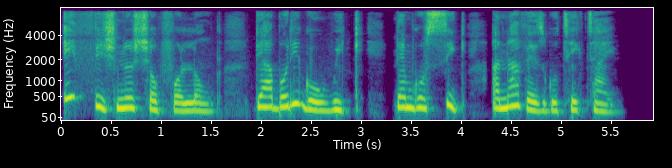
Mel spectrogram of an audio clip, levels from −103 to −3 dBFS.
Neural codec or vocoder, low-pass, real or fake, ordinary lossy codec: none; 7.2 kHz; real; MP3, 64 kbps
